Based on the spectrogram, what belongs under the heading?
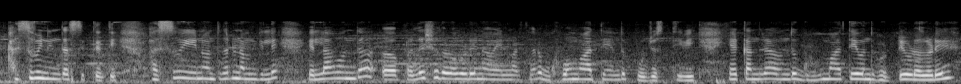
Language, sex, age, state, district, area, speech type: Kannada, female, 18-30, Karnataka, Gadag, rural, spontaneous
